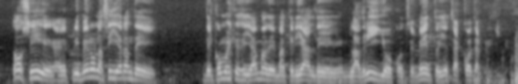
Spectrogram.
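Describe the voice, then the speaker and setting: Amid noticeable background noise, a man speaks at a moderate pace with a fairly high pitch and lively intonation. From Colombia, Caribbean coast (Riohacha, La Guajira). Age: 70s. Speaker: local elder sharing memories. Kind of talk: interview, reminiscing. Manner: halting, with repeated words.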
